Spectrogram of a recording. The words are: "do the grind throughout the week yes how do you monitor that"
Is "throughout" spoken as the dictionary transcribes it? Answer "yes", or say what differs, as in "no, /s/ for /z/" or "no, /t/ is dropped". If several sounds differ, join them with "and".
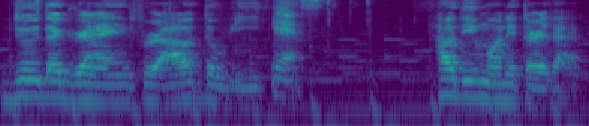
no, /f/ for /θ/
